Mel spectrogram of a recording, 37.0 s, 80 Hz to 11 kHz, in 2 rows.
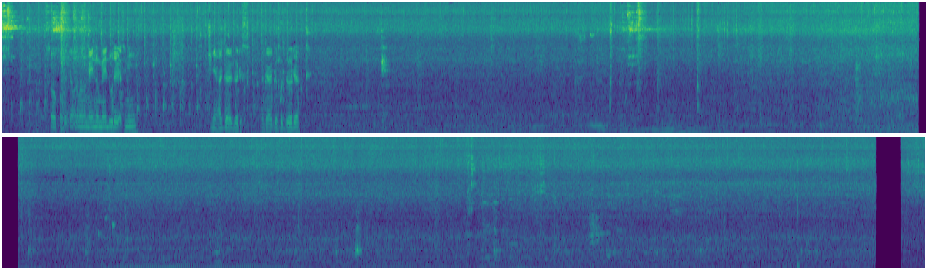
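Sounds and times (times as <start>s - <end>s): utensils clinking: 0.0s - 6.3s, 11.4s - 13.4s
food sizzling on a griddle: 0.0s - 36.9s.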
